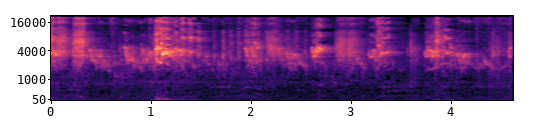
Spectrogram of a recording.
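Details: Chattering lovebirds at play, with high twittering and squeaky notes in clusters separated by short quieter gaps and a soft thud near the first second.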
